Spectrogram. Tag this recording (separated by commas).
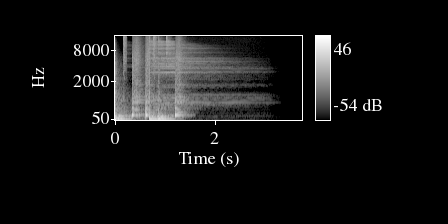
Bass drum, Music, Musical instrument, Percussion, Drum, Drum kit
